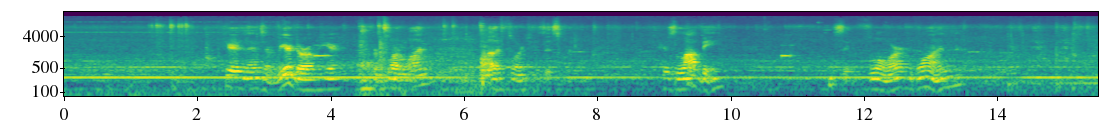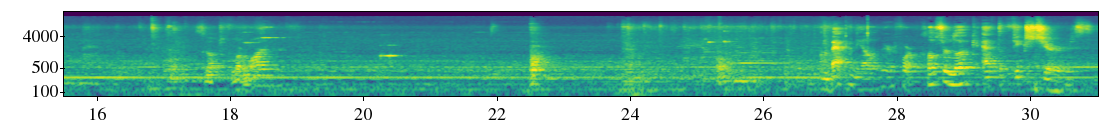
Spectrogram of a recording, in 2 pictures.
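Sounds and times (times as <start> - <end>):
elevator cab humming: 0.0 - 31.0.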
